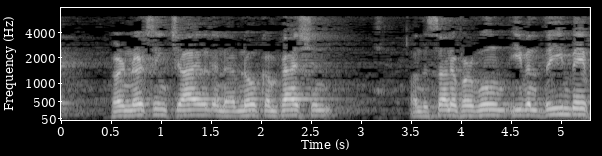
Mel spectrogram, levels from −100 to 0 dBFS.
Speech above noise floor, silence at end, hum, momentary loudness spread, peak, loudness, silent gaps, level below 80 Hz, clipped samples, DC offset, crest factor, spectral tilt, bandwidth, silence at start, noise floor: 29 dB; 0 s; none; 9 LU; -10 dBFS; -27 LUFS; none; -70 dBFS; under 0.1%; under 0.1%; 16 dB; -5 dB/octave; 6.6 kHz; 0 s; -55 dBFS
